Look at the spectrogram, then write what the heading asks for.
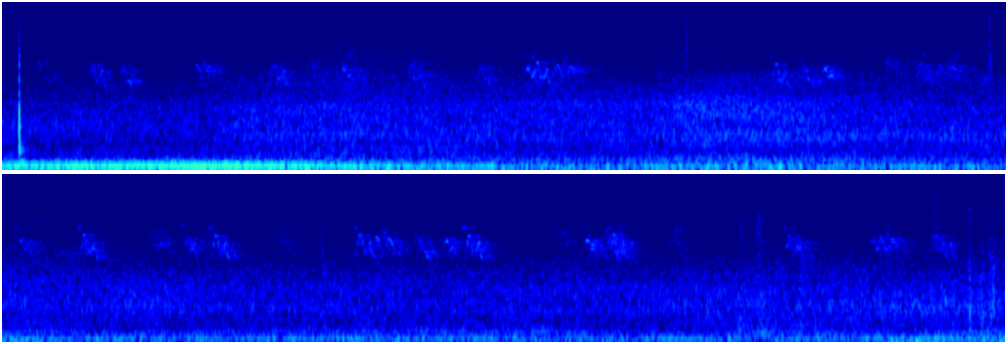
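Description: Small birds chirping repeatedly over a low steady hum; the hum is strongest in the first few seconds, then fades.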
